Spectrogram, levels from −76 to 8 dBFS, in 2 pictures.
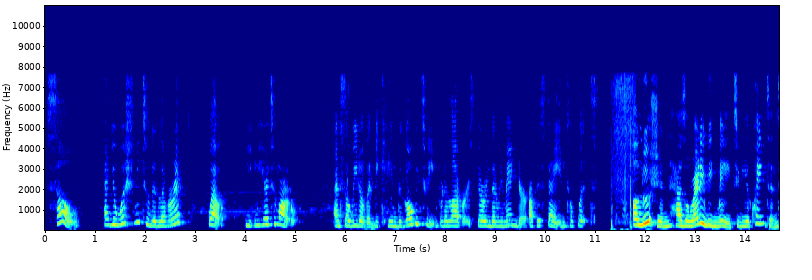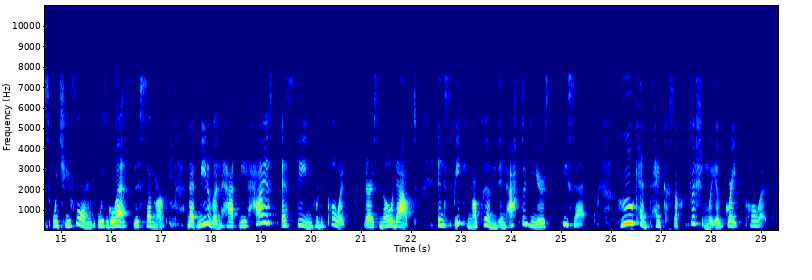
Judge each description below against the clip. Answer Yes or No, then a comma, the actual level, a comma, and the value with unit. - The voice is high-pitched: Yes, high, 245 Hz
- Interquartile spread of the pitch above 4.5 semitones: Yes, average, 5.2 semitones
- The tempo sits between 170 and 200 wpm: No, average, 155 wpm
